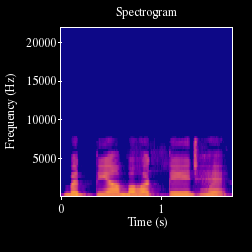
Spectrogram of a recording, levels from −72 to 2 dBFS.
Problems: constant background noise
